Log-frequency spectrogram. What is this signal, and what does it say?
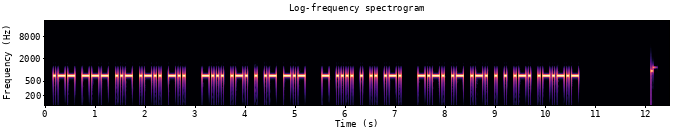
Morse code, heard as a keyed tone, about 25 wpm, 700 Hz. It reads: WOULD BREAK THEIR CAREER.
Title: Sentences from Top 1000 Words - Review Part 6 - 25wpm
